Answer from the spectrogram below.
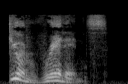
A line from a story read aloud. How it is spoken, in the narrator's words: she spat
